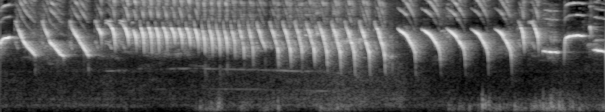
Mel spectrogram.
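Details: Canary singing energetically to prompt other canaries that rarely sing: opening slurred whistles, then a long fast rattle of repeated notes, shifting into slower, louder downward-curving sweeps around three to four per second.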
